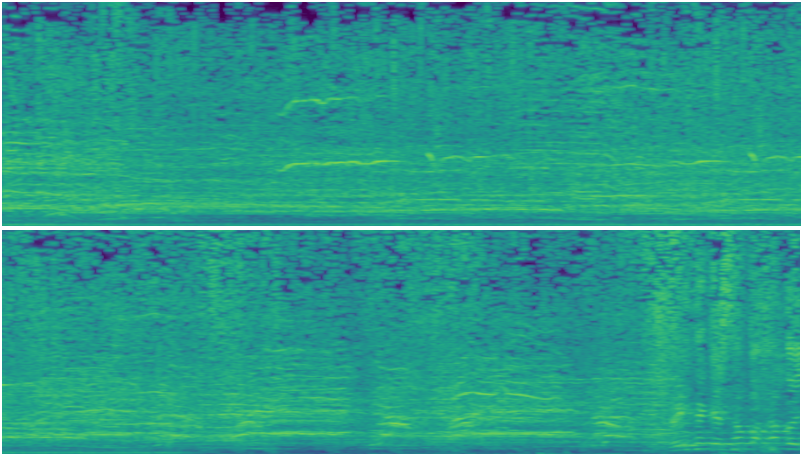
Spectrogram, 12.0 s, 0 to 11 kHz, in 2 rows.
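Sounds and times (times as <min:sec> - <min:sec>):
scattered whoops and high voices: 0:00.0 - 0:08.2
large dense crowd cheering and shouting at a victory celebration: 0:00.0 - 0:11.9.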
